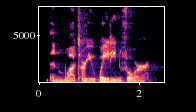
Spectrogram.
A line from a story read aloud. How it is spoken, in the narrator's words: he whispered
